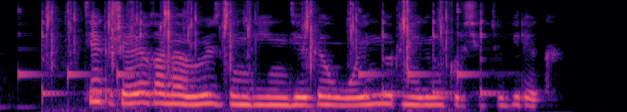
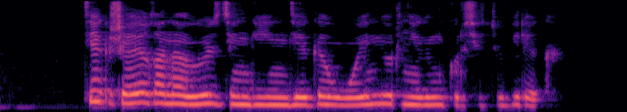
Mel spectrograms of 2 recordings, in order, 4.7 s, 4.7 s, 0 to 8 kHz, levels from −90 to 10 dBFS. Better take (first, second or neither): second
